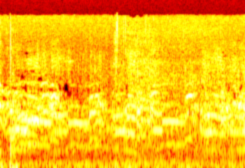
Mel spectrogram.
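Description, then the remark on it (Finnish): A chorus of nasal, yodeling calls from several long-tailed ducks overlapping continuously, several birds calling at once, with a low steady rumble of wind or water underneath. “Viikon luontoääni: Alli”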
